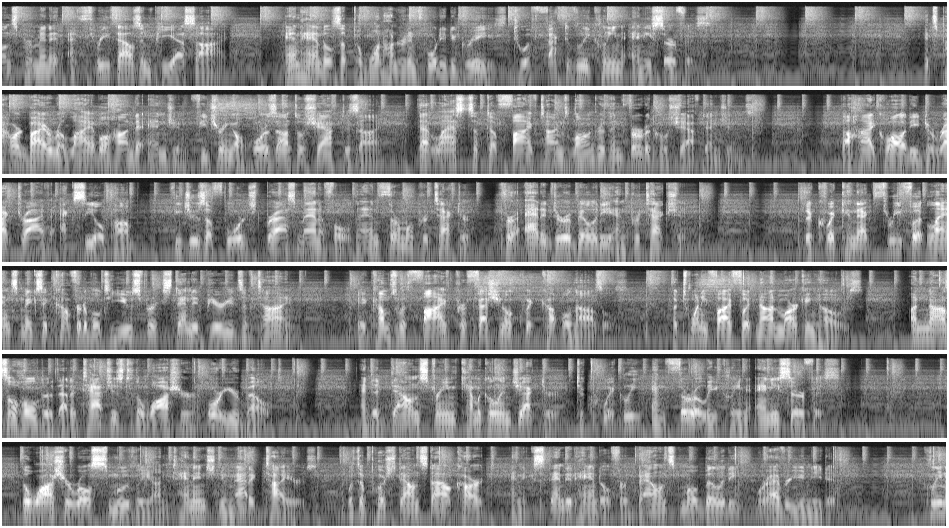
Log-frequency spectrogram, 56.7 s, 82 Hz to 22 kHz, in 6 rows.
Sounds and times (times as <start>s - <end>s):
Speech: 0.0s - 7.1s, 9.2s - 17.0s, 17.8s - 25.8s, 26.9s - 31.3s, 31.9s - 40.6s, 41.4s - 46.2s, 47.4s - 55.6s, 56.5s - 56.6s
Music: 0.0s - 56.6s.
